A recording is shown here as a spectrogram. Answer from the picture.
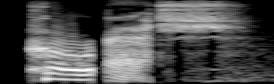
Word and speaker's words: Koresh: a consuming fire okay as a name in Hebrew pronounced Koresh yes as in a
